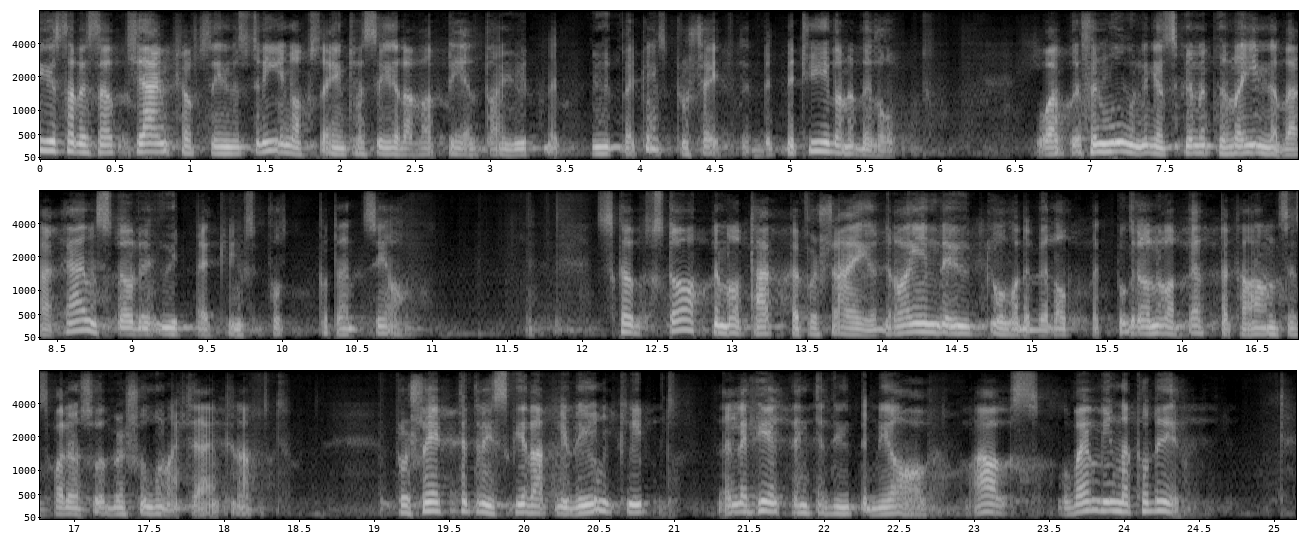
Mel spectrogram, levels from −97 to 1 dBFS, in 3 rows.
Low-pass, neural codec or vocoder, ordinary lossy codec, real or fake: none; codec, 16 kHz, 1 kbps, FreqCodec, larger model; none; fake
